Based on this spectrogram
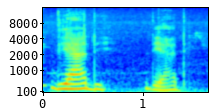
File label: "diadi", Wamesa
